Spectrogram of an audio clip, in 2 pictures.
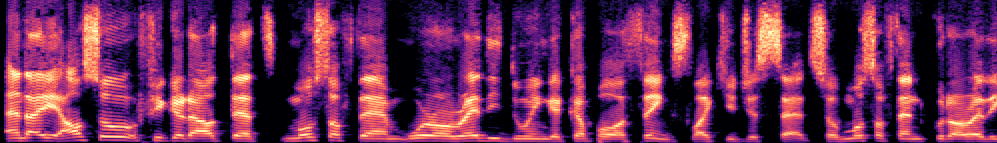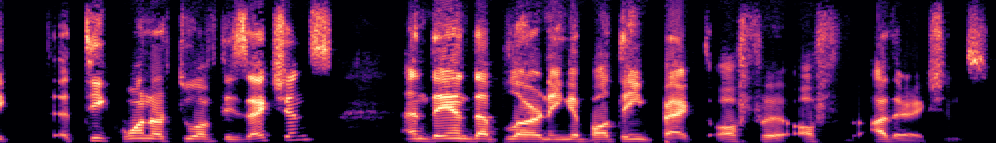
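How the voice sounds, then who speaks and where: A man from Portugal with a Portuguese accent, explaining his work haltingly as a guest in a conversational interview. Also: medium pitch, fairly even intonation, fairly bright tone, no room sound. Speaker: app creator, podcast guest.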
